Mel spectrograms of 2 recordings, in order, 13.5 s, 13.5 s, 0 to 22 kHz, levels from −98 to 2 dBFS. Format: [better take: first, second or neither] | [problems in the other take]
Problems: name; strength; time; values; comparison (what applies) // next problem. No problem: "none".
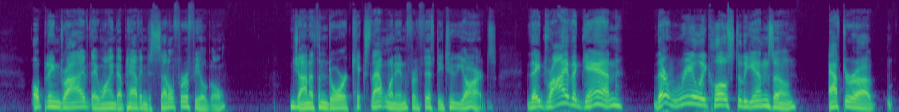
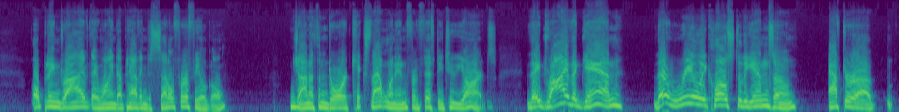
first | distortion; slight; 10 dB below the speech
